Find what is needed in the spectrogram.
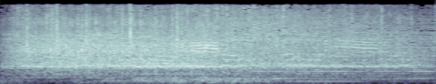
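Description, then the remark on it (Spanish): A large crowd applauds steadily, a dense roar of clapping with scattered shouts and cheers, holding loud and even throughout before easing slightly toward the end. “Y termino ya con las ovaciones y me meto para adentro, que como me descuide empiezan las caceroladas.”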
